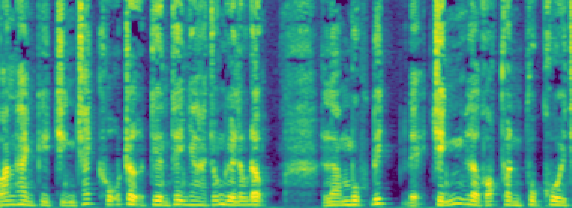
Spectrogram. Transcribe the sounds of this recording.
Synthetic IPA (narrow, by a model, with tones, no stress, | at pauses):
aː˨˦nɦa˨˩jŋ̟ki˧˨˩t͡ɕï˨˦ŋ̟t͡ɕa˦˥jk̟̚ho̰˧˥t͡ɕə̰ː˧˨t̪i˨˩ənt̪ʰe˧ɲaː˨˩t͡ɕɔ˧˦ŋɨ˨˩əjlaː˧wɗə̰˧˨wŋ͡m | laː˨˩mʊ˨˩k͡p̚ɗï˦˥k̚ɗe˧˩t͡ɕï˨˦ŋ̟laː˨˩ɣɔ˦˥p̚fə˨˩nfʊ˨˩k͡p̚ho˨˩j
